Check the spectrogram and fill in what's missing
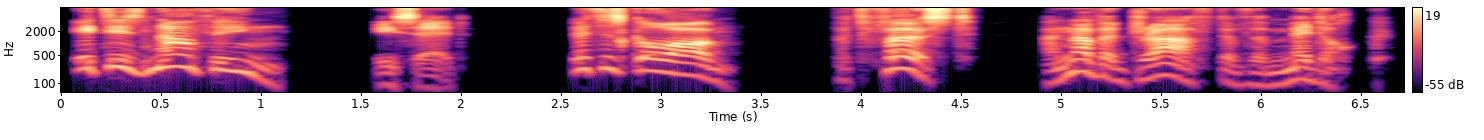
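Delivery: the tipsy guest pushing onward; eager Fortunato. Acted.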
